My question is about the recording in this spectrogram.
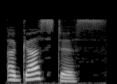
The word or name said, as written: agustus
